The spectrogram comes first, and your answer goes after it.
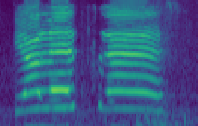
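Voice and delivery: excited, loud, slow, drawn-out yell.

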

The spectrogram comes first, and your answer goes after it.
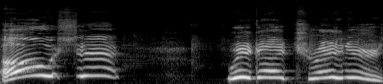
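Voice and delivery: yawning while speaking. Reacting to getting trainers in a game, yawning while speaking. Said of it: "I was yawning right there".

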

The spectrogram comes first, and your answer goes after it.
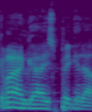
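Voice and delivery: low, rough, gravelly voice. Retelling what a man in a little coat said as they ran past, in gravelly voice. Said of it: "[in gravelly voice]".

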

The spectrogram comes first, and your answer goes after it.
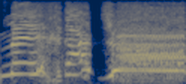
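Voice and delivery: high, slow, drawn-out shout.

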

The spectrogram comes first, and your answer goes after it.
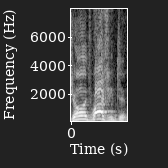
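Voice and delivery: loud, high-pitched shout. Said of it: "So he yells".

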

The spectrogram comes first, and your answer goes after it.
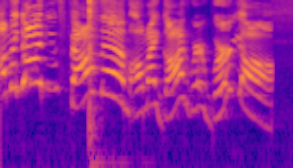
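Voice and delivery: high, loud, relieved, excited squeal.

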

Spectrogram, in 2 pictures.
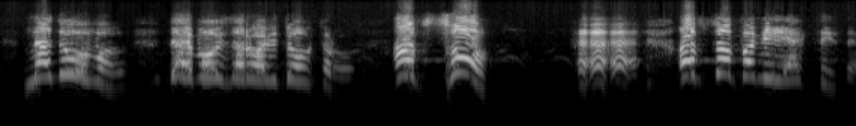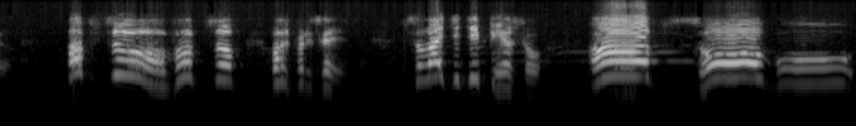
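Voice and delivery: glad, joyful, high-pitched shout bursting out. A man bursts into the general's study having remembered the name; shouting joyfully. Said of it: "закричал он радостно".

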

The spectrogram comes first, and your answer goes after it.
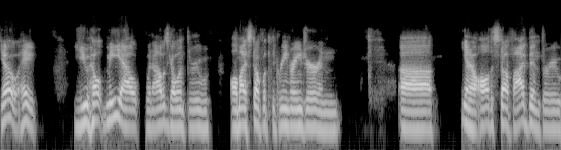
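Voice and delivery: ordinary talk, nothing marked

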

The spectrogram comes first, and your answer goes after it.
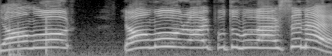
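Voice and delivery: shouting. In a drama scene, calling out to someone, shouting. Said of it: "Ne bağırıyorsun evladım?".

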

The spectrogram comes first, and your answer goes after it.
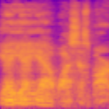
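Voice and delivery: hushed whisper. Retelling talking to a companion during a movie, whispering. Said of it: "I'm whispering and shit so she knows movie theater tone".

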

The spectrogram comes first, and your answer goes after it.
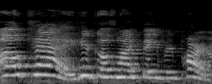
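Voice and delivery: plainly sarcastic. Speaker announcing the next step, one they hate: sarcastic. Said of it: "I hope you can hear the sarcasm".

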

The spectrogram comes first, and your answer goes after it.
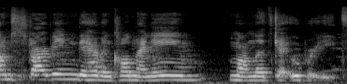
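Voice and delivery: ordinary delivery

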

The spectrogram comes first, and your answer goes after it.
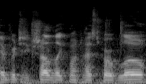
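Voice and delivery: whole line rattled off very fast in one breath. Explaining the rules to the others before a break, very fast. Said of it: "You said that so fast".

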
